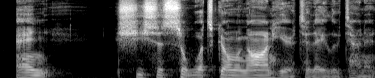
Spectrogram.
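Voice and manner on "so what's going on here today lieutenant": put-on annoyed tone. Retelling what the late doctor said on arriving, imitating an annoyed doctor. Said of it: "as if annoyed".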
